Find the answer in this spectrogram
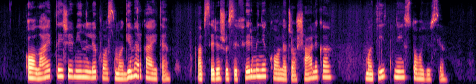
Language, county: Lithuanian, Telšiai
